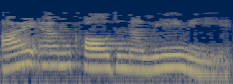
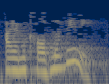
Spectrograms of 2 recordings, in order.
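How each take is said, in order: First: It is said slowly. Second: It is said at a normal speed.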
